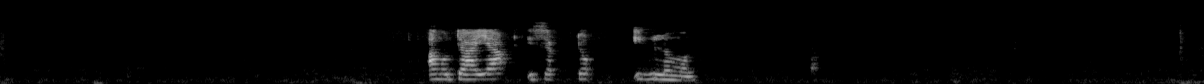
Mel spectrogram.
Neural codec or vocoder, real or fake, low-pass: none; real; 7.2 kHz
